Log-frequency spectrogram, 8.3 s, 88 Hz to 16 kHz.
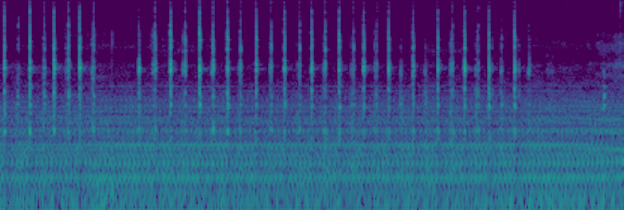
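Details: Audi A4 B6: sharp, light ticks repeat about four times a second over a quiet engine note; a knock the owner first thought was suspension, cause unclear.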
